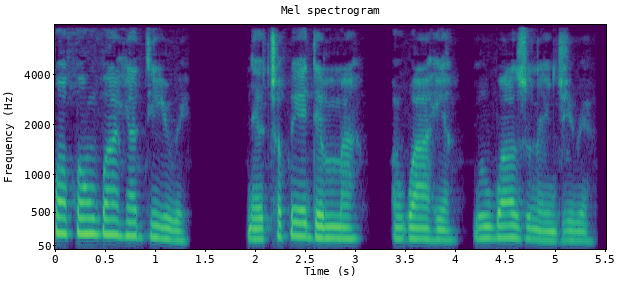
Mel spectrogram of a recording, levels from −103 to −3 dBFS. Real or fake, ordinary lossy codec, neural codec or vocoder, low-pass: fake; none; codec, 16 kHz, 8 kbps, FunCodec, trained on LibriTTS, 25 frames a second; none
